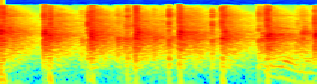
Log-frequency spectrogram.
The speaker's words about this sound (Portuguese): salva de palmas.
